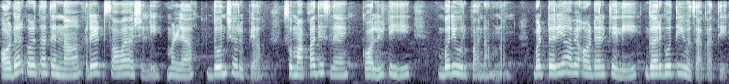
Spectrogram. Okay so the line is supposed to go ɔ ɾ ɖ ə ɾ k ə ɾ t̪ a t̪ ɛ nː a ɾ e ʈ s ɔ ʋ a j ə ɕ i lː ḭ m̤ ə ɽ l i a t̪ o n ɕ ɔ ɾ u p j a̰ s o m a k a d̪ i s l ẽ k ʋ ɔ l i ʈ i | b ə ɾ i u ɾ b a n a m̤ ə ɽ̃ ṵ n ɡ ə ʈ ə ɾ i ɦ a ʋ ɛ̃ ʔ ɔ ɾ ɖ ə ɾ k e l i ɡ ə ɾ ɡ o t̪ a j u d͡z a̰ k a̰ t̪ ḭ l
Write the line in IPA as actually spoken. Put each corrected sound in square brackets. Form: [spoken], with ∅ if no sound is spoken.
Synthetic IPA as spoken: ɔ ɾ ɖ ə ɾ k ə ɾ t̪ a t̪ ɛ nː a ɾ e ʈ s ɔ ʋ a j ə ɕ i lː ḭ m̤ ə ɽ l [j] a [d̪] o n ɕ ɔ ɾ u p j a̰ s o m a k a d̪ i s l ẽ k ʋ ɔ l i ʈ i | b ə ɾ i u ɾ [p] a n a m̤ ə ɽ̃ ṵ n [b] ə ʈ ə ɾ i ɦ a ʋ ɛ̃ ʔ ɔ ɾ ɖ ə ɾ k e l i ɡ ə ɾ ɡ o t̪ [i] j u d͡z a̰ k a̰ t̪ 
